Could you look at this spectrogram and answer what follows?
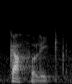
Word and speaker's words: Catholic: great okay repeat again catholic okay fantastic catholic catholic okay so the emphasis of accent is on the first syllable catholic catholic okay and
